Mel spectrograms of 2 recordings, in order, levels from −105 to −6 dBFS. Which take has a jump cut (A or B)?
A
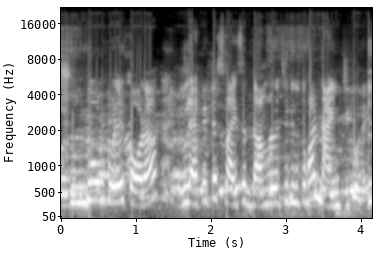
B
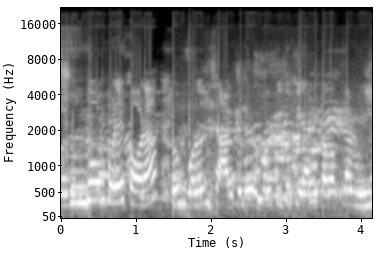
B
